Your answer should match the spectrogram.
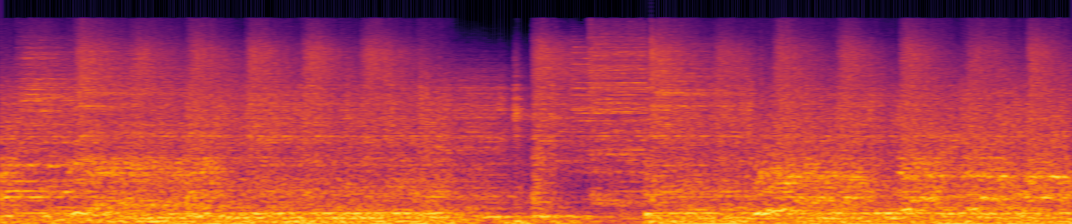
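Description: Live metalcore band playing loud, with distorted guitars and driving drums. About three and a half seconds in the music drops back briefly, and near the five-second mark the full band comes back in.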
